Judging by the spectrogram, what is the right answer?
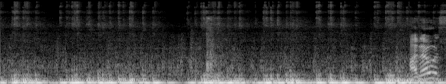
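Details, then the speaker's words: Cold V8 E30, newly converted to Audi R8 coil packs and still untuned, idles deep, lumpy and uneven, pulsing and stumbling; idle speed too low, being raised on the ECU; said to smooth out once warm. "rough it almost sounds like it has a giant cam in it but once again the engine's still cold once the engine actually warms up the idle smooths out"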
